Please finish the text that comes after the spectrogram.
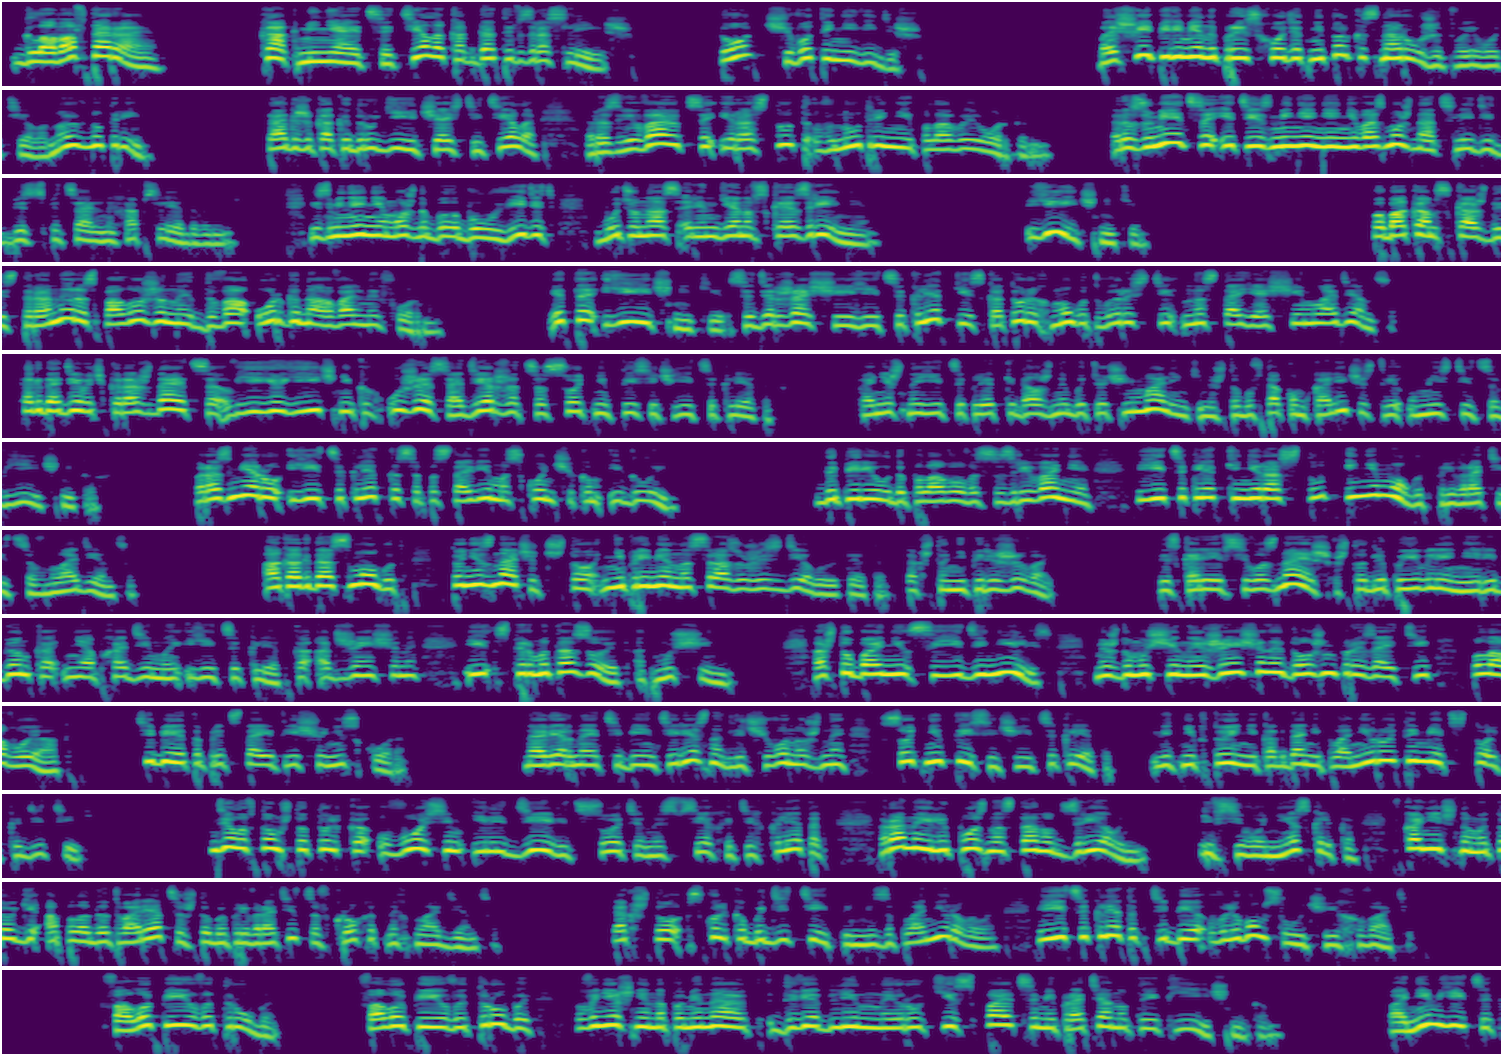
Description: Аудиокнига Девчонкам о важном. Все, что ты хотела знать о взрослении, месячных, отношениях и многом другом | Библиотека аудиокниг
